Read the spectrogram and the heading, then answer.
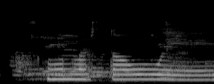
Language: Icelandic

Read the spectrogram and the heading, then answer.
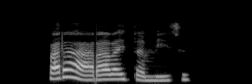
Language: Kalenjin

